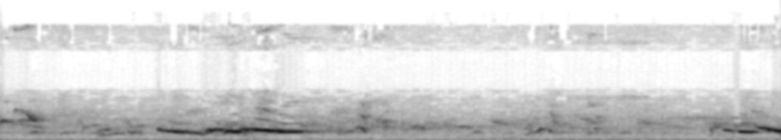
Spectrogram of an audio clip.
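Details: Black-naped oriole raising chicks: a run of softer slurred whistles and chattering notes building to a clearer descending fluted phrase, then quieter, scattered calls and a final whistled slur.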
